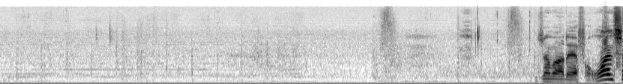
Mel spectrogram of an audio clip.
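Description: Footsteps run over cobblestones.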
